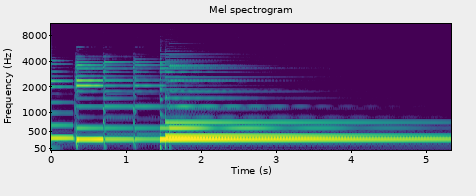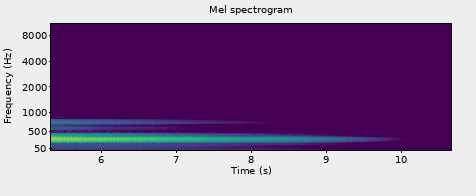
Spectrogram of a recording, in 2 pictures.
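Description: Ending of an instrumental rock track. An electric guitar strikes a few short chords, then a final chord in D about a second and a half in that rings out, slowly fading to silence near the end.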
